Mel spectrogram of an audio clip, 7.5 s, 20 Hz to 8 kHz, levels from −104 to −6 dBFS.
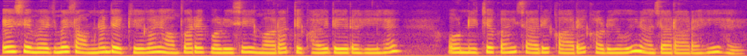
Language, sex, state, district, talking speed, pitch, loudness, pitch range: Hindi, female, Rajasthan, Jaipur, 210 wpm, 225 Hz, -15 LUFS, 210-240 Hz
